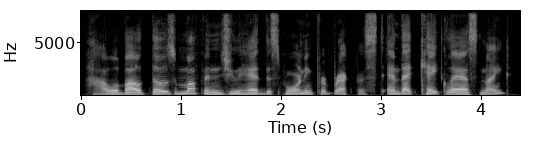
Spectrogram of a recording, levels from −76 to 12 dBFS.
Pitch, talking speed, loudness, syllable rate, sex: 155 Hz, 205 wpm, -18 LUFS, 4.6 syllables/s, male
